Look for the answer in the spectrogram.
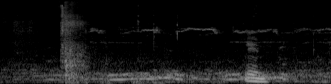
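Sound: Laldom pigeons cooing in a loft

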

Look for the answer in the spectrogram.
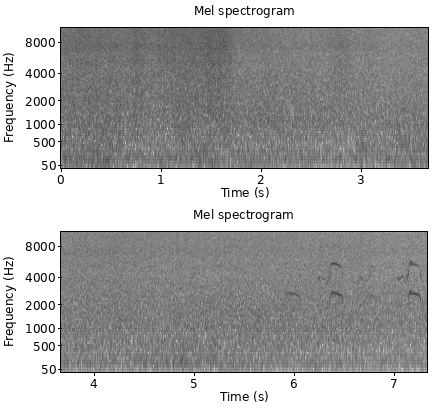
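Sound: ocean waves pounding on rocks

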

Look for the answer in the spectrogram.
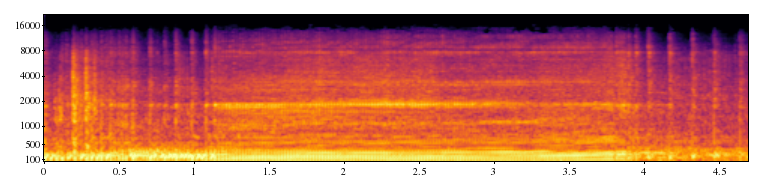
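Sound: FR80 motorcycle being ridden

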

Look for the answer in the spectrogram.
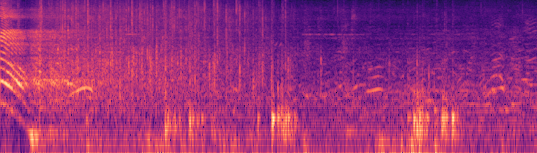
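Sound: applause

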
